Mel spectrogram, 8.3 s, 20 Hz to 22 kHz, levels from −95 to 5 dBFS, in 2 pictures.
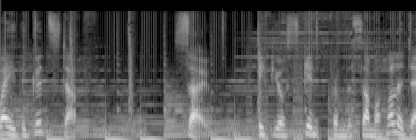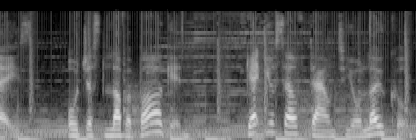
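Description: From start to finish the audio carries a steady buzz at about 43.1 Hz, the signature of a block size mismatch (padded). One stage hands over blocks slightly shorter than the next stage reads, and the remainder of each block is filled with zeros, leaving a brief gap every cycle. The buzz rate fits a 1024-sample read block. Playback runs at 0.999 times normal speed, a negligible slowdown.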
